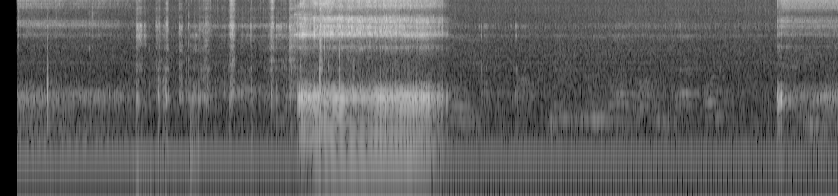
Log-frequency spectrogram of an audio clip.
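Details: Pug snoring very loudly, and reportedly louder even when awake; the owner thinks something is wrong. One loud, harsh, vibrating breath lasting over a second, with soft room noise around it.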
